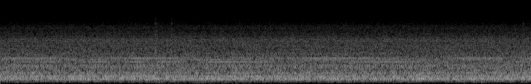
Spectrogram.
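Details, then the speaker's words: Power Mac G5 Quad on first boot after unboxing: loud, steady whooshing fan roar with no easing off as the CD drive spins down; fans kick up to full speed while it hangs, owner suspects a crash. "no CD ROM just spun down so and now the fans are kicking up"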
